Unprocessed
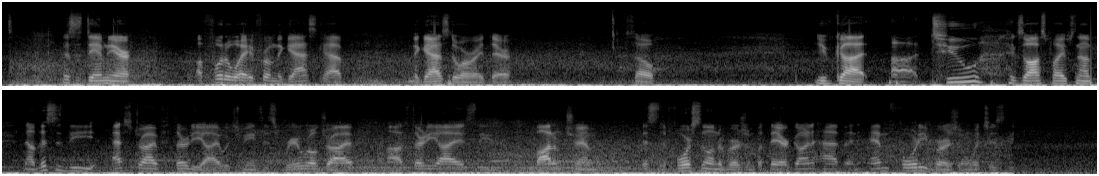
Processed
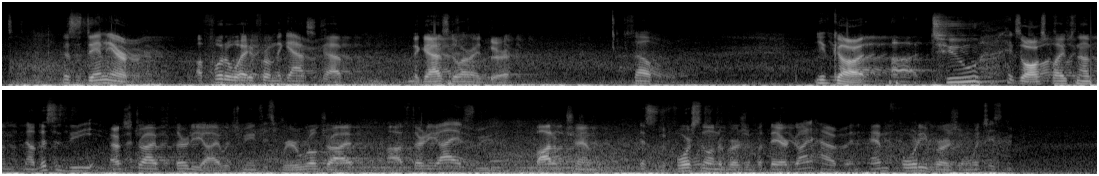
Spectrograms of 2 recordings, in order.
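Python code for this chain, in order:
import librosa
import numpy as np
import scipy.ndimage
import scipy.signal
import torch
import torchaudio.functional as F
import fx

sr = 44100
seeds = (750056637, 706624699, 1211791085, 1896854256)

y = fx.highpass(x, sr, hz=190.0, slope=12, at=(9.77, 10.53))
y = fx.echo_split(y, sr, split_hz=350.0, low_ms=180, high_ms=118, feedback_pct=52, wet_db=-14.0)
y = fx.record_warp(y, sr, rpm=33.33, depth_cents=250.0)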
